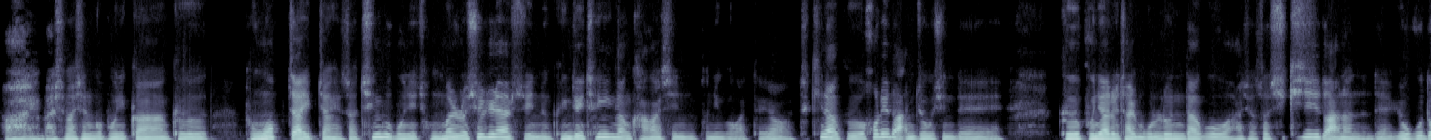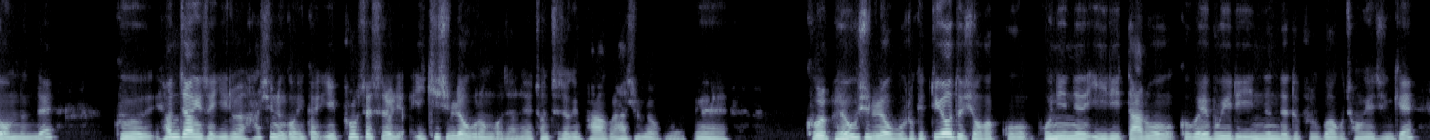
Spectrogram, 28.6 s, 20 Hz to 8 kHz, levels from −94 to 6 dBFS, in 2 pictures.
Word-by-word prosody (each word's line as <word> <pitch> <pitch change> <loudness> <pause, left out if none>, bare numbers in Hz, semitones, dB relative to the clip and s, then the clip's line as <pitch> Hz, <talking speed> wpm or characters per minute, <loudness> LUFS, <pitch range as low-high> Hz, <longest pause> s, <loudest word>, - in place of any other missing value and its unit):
아 90 -2 -2
이거 85 0 -3
말씀하시는 120 +9 0
거 115 - 0
보니까 105 -1 +1
그 100 -4 0 0.4
동업자 155 - +4
입장에서 95 -2 -1
친구분이 165 - +1
정말로 155 - +1
신뢰할 190 +4 +2
수 145 -4 -8
있는 100 -5 -2
굉장히 155 +5 +2
책임감 185 -1 +1
강하신 95 -3 -4
분인 90 0 -5
것 85 -1 -7
같아요. 90 +4 -7
특히나 185 - +1
그 115 -4 -2
허리도 195 - +1
안 95 +2 0
좋으신데 95 -7 -4 0.5
그 135 0 +4
분야를 135 +1 +5
잘 120 -2 +2
모른다고 105 -1 +1
하셔서 120 +4 -5
시키지도 185 - -2
않았는데 90 - -2
요구도 135 +8 +1
없는데 105 - -1 0.6
그 110 -5 +2
현장에서 190 -4 +5
일을 100 -1 -1
하시는 180 - -2
거 105 - -1
그러니까 95 +1 -2
이 125 +7 -3
process를 190 - -1
이 - - -9 0.2
익히시려고 150 -2 0
그런 95 -3 -2
거잖아요. 80 +8 -7
전체적인 105 -2 -4
파악을 130 -6 -2
하시려고. 110 -10 -5 0.3
네. 95 - -4 1.1
그걸 165 -2 +5
배우시려고 160 +1 +4
그렇게 115 +1 -4
뛰어드셔 180 - +4
갖고 100 -2 -5
본인의 145 +2 +3
일이 125 +1 -1
따로 155 -5 +1
그 105 - -5
외부 140 +8 +2
일이 120 -7 0
있는데도 125 -2 -1
불구하고 95 -1 -5
정해진 90 -2 -5
게 170 - -3
115 Hz, 365 characters per minute, -22 LUFS, 95-150 Hz, 1.1 s, 분야를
